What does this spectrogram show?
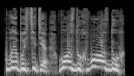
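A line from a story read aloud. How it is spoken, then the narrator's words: Wheezing, gasping. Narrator (Russian): он хрипел и задыхался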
